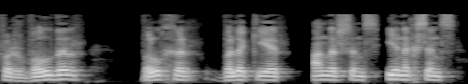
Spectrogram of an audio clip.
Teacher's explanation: waar die i-klank telkens uitgesprek word as een e, maar ons spel dit met een i. · Term: schwa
